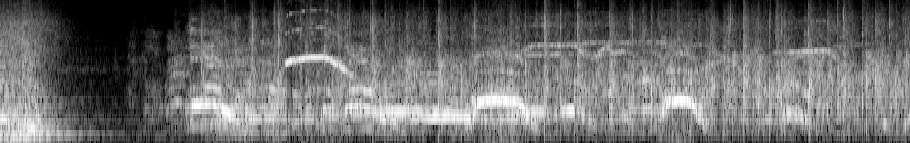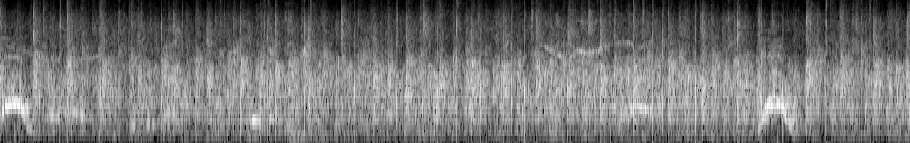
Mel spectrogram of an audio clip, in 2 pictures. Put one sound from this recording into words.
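A saxophone plays a wailing, bending line.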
